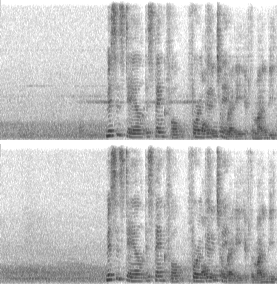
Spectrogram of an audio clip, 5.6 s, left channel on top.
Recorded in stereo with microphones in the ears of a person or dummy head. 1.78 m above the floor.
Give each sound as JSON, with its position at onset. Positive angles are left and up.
{"t": 2.1, "sound": "a woman speaking", "side_deg": -30, "distance_m": 1.3}
{"t": 4.0, "sound": "a man speaking", "side_deg": -40, "distance_m": 1.7}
